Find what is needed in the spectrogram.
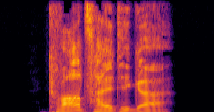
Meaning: inflection of quarzhaltig: 1. strong/mixed nominative masculine singular 2. strong genitive/dative feminine singular 3. strong genitive plural
- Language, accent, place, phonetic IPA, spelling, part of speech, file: German, Germany, Berlin, [ˈkvaʁt͡sˌhaltɪɡɐ], quarzhaltiger, adjective, De-quarzhaltiger.ogg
